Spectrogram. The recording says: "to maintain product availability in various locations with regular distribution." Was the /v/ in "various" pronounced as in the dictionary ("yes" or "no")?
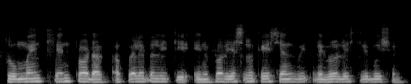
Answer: no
